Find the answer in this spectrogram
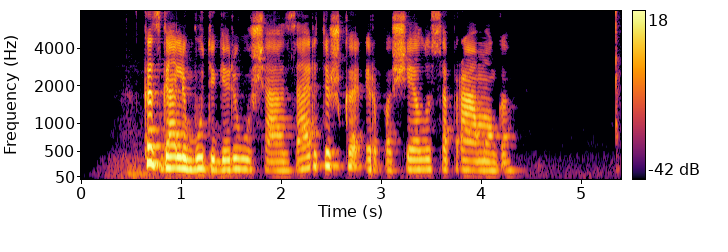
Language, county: Lithuanian, Vilnius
